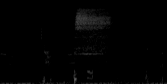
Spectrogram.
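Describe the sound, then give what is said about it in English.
A single short meow from Leon, a cat, fairly loud, with a raspy, breathy edge, lasting under half a second against faint background noise. “Leon, you just never meow in the mic, and now you're meowing over there.”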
